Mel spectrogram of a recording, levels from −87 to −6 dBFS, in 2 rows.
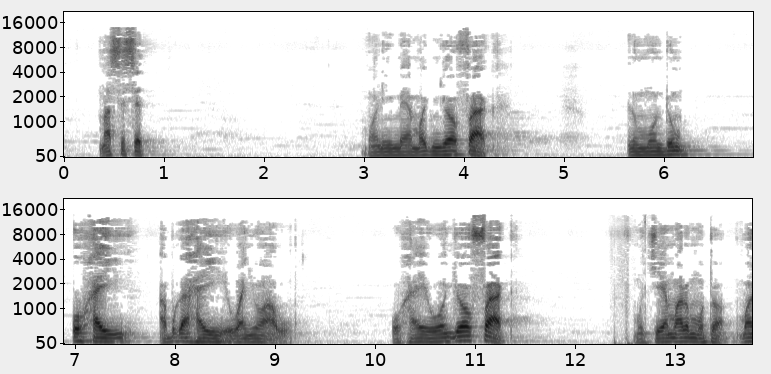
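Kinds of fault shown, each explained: Transcoding between lossy codecs: The speech carries two layers of coding damage throughout, with nothing above 14 kHz. The likely cause is a low-rate HE-AAC encode, around 24 kbit/s, then re-encoding as AAC-LC. The second pass preserves the first pass's artefacts and adds its own.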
